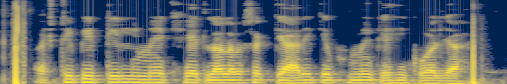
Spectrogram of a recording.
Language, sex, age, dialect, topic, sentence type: Magahi, male, 46-50, Central/Standard, banking, statement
